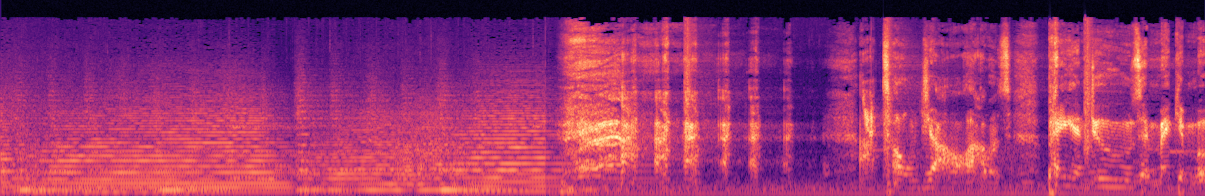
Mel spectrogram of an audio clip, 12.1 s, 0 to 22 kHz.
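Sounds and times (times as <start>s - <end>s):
man laughing: 5.6s - 8.8s.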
